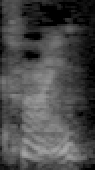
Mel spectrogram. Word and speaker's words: chyme: to as chyme, which it's pronounced just like the herb thyme. So it's called chyme. So so you don't write that down. But you have chyme that enters into the duodenum.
